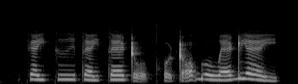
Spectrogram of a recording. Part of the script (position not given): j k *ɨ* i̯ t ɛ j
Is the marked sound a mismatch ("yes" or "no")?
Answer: no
